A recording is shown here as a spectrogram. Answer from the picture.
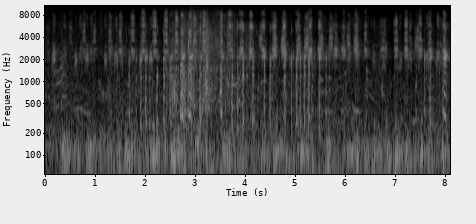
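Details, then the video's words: Call ducks in flight, quacking in rapid, irregular bursts of short nasal calls, about two per second, several birds overlapping, with a steady low rumble of background noise. "Flying call ducks"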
